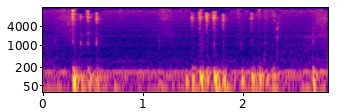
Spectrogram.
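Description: Computer keyboard keys pressed in a short burst of clicks to copy text, a few quick taps then a cluster of close, crisp keystrokes with brief pauses between.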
